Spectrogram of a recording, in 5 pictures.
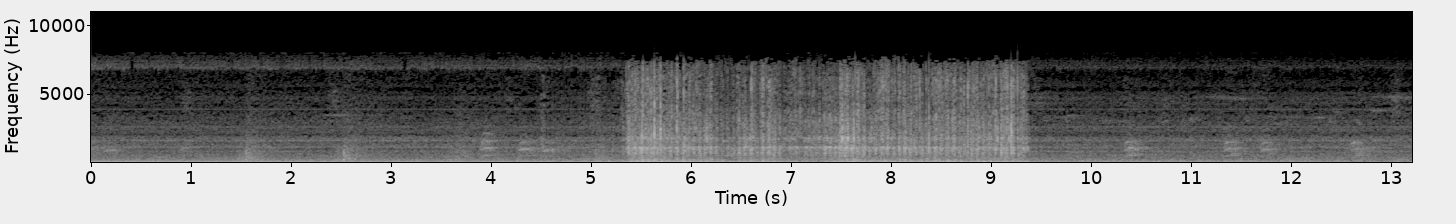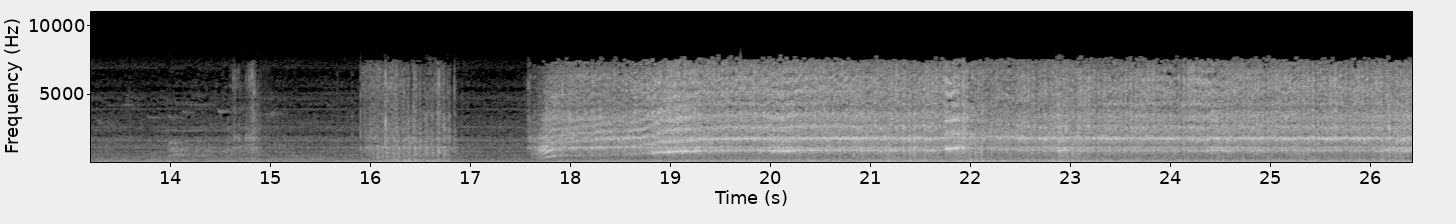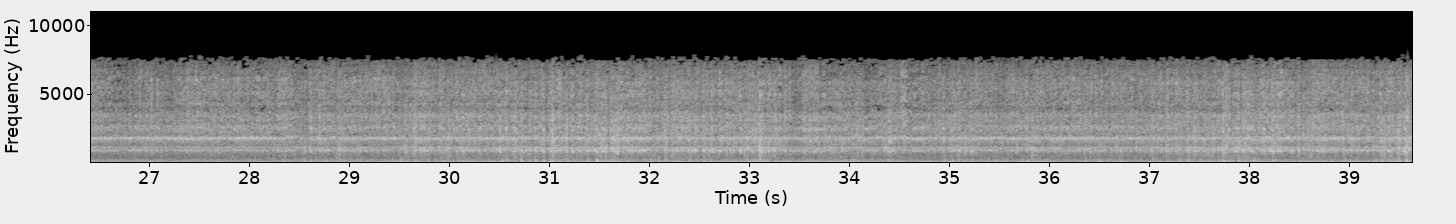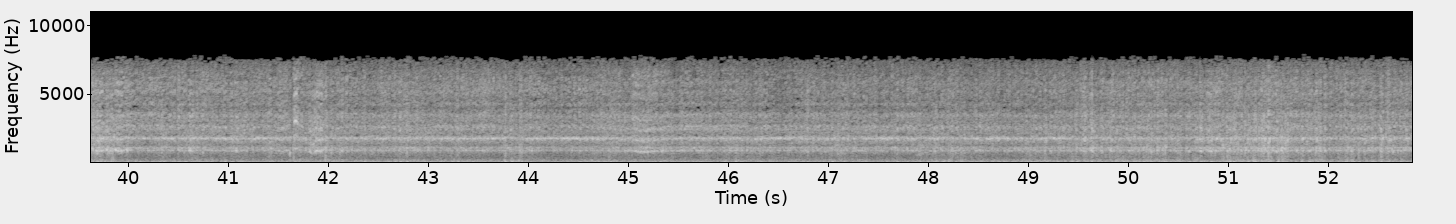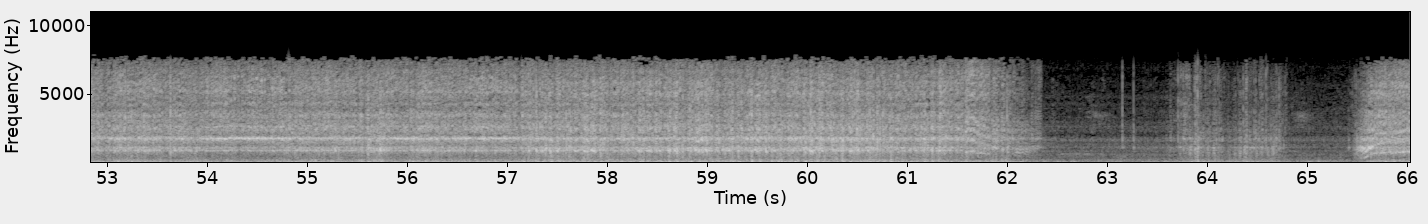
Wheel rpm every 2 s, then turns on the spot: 0, 0, 10, 20, 20, 0, 0, 0, 20, 160, 230, 240, 230, 230, 230, 230, 230, 230, 230, 240, 240, 230, 230, 230, 230, 230, 240, 230, 230, 230, 210, 30, 20.
4-10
